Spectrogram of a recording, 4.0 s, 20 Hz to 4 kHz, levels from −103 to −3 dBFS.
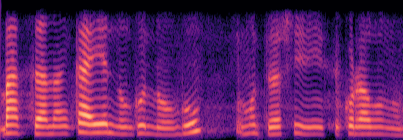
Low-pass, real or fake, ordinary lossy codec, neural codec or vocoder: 3.6 kHz; fake; none; codec, 16 kHz in and 24 kHz out, 0.9 kbps, LongCat-Audio-Codec, four codebook decoder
